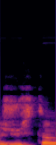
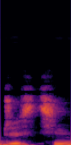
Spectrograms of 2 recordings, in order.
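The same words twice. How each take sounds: First: Justin said the French way; French-style "Justin"; mistaken French pronunciation. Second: Justin said the English way; English-style "Justin"; intended English pronunciation. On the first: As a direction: say "Justin" with a French nasal ending. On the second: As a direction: say "Justin" with a sounded final n. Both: Shown as a demonstration. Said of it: "j'arrête pas de dire Justin ou Justin".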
